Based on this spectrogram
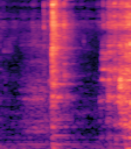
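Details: Toilet refilling after the fill valve's water restrictor washer was removed from underneath. The water rushes with no buzzing or vibrating hum, so the vibration noise is gone and the fill sounds normal.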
